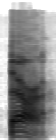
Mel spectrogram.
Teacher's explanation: عین حروف حلقی ہے وسطی حلق سے پڑھا جائے گا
